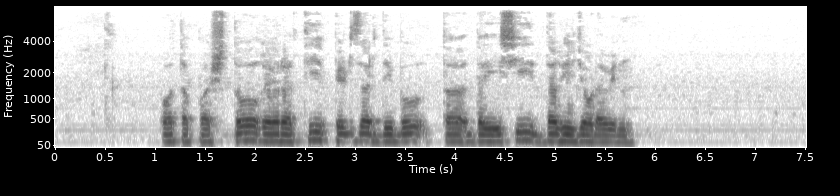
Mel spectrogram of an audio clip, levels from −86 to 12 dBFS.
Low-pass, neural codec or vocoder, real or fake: 7.2 kHz; none; real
